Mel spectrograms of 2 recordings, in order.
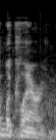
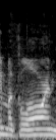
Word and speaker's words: McLaren: I say McLaren, but at the dealership they say McLaren.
